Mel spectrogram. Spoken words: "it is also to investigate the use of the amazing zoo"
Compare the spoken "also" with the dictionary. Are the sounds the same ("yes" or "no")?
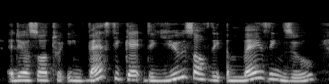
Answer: no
